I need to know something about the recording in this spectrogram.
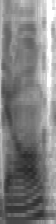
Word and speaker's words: Ganong: I'm pretty sure that's how you pronounce it, Ganong.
